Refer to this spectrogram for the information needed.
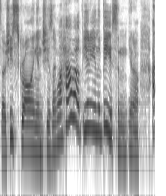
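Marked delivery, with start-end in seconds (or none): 1.2-2.4 put-on very high little-kid voice. Retelling what a young lady said while choosing a Disney movie, in a childlike voice. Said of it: "he did like a child voice".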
